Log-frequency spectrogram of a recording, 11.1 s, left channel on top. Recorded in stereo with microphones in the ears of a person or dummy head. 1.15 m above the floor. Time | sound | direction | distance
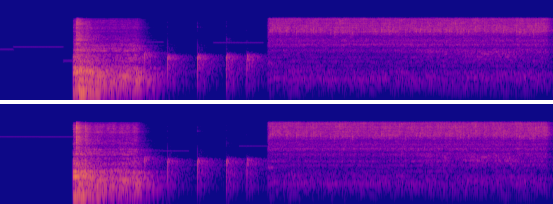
1.5 | a drill | 45° right (ahead or behind) | 1.2 m
2.9 | a pop | centre (ahead or behind) | 0.6 m
5.3 | a running tap | 20° right (ahead or behind) | 0.6 m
